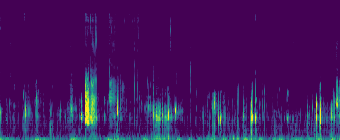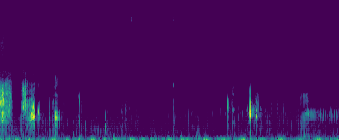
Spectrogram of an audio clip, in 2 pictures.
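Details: Adult woman's belly after eating fried rice and duck: irregular gurgles, squelches and short bubbling rumbles, unedited with no artificial sounds; normal bowel sounds.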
